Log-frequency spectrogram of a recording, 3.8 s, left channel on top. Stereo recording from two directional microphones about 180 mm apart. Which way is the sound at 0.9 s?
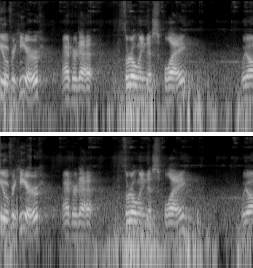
60° left (ahead or behind).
